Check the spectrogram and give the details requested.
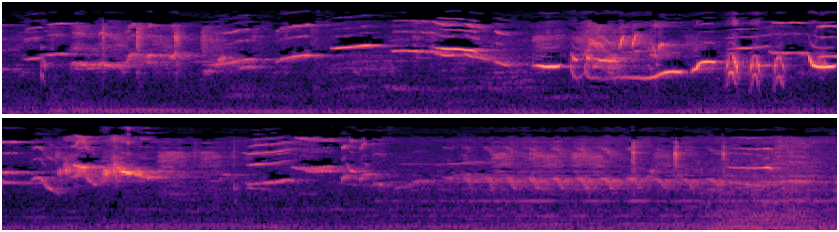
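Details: White-rumped shama singing kéo thuốc lào while moulting: scattered whistles build into a dense burst of warbled, twisting notes midway, then fade into rustling noise.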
